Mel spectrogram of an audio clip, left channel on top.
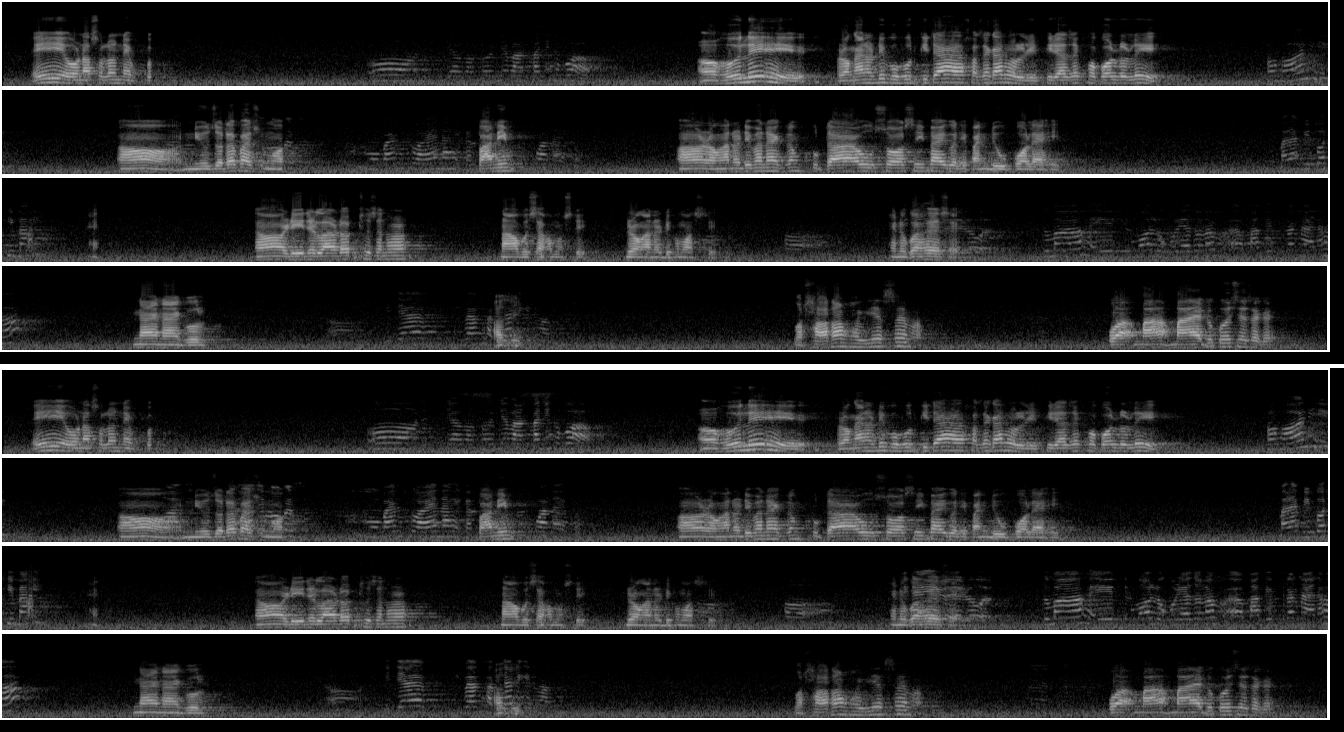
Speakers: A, on the left; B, on the right.
A: এই অৰুণাচলৰ নে।
B: আহ, তেতিয়া আকৌ এতিয়া বানপানী হ'ব আৰু।
A: অ, হলই ৰঙা নদী বহুত কেইটা সজাগাত হল ঋফিৰাজ খবৰ ললেই।
B: অ, হয় ন।
A: অ'।
B: মই আজি,
A: নিউজতে পাইছো
B: আজি মই বেছি মোবাইল চোৱাই নাই সেইকাৰণেই
A: পানী
B: গম পোৱা নাই একো।
A: অ, ৰঙা নদী মানে একদম খুটা আৰু ওচৰ, ওচৰি পাই গ'ল সেই পানীটো ওপৰলৈ আহি <inaudible>
B: মানে বিপদসীমানেই
A: অ, ৰেড এলাৰ্টত থৈছে নয়। না অৱশ্যে সমষ্টি ৰঙা নদী সমষ্টি
B: অ', অ', অ', অ'।
A: সেনেকুৱা
B: এতিয়া,
A: হৈ আছে
B: এই তোমাৰ এই ৰুমৰ লগৰীয়া জন মাল দেৱতাক নাই নহয়।
A: নাই, নাই গ'ল।
B: অ, এতিয়া কিবা ভাবিছা
A: আজি
B: নেকি তোমাৰ
A: কথা এটা ভাবি আছে ব
B: উম, উম, উম,
A: কোৱা মা-মায়েতো কৈছে চাগে।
